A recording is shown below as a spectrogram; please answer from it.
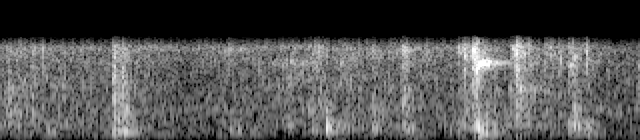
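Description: Footsteps and small knocks of someone walking through the rooms of a house, with a louder knock and a short squeak about three seconds in.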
